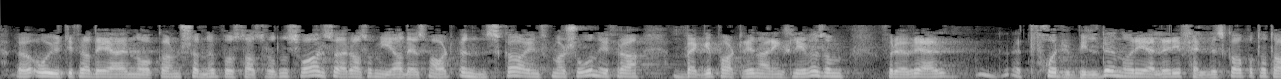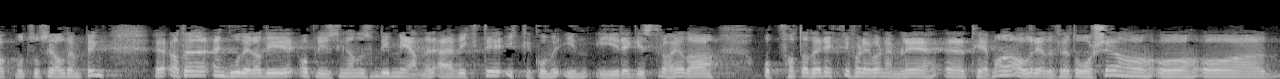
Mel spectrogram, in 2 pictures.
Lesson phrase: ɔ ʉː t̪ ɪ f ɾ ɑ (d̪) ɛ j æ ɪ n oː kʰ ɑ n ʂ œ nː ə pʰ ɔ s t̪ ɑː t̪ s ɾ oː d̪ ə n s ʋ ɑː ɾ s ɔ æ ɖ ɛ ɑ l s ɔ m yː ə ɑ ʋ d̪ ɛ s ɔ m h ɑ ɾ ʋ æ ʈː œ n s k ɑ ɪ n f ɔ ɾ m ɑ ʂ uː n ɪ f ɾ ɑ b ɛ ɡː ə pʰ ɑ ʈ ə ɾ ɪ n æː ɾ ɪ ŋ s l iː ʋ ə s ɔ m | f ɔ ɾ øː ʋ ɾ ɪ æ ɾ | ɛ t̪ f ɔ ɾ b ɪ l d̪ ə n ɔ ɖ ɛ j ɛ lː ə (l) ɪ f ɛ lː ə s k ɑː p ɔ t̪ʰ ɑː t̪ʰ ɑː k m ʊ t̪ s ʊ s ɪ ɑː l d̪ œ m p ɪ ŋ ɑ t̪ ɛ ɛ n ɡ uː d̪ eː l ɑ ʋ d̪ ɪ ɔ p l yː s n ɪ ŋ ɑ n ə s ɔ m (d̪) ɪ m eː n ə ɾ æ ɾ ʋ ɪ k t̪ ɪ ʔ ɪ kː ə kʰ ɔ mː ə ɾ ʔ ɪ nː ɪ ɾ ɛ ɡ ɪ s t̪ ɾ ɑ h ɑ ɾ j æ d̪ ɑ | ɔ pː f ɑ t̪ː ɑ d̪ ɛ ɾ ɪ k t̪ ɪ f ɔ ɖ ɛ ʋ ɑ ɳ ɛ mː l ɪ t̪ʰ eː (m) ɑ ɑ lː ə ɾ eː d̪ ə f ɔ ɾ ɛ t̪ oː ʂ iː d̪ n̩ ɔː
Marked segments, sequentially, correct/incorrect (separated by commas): correct, incorrect, correct, correct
